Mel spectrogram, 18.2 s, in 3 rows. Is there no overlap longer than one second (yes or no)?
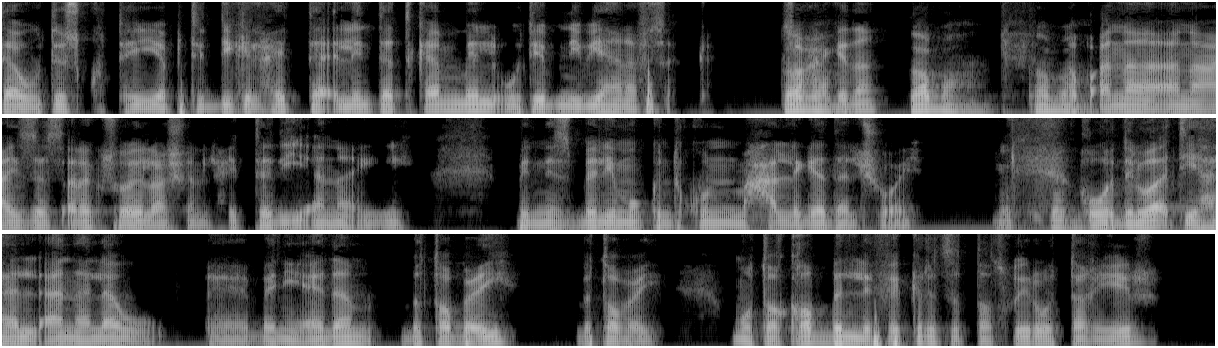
yes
